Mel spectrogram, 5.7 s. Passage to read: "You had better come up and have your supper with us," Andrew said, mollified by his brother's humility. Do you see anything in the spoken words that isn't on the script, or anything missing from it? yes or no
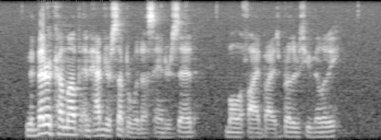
no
